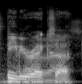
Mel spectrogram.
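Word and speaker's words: Bebe Rexha: I don't know how to pronounce the name either, Jag. BB Rexa. Yeah, it's BB Rexa.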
